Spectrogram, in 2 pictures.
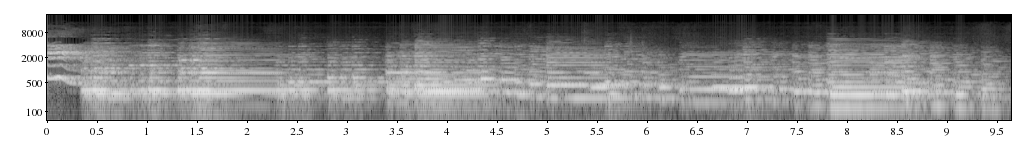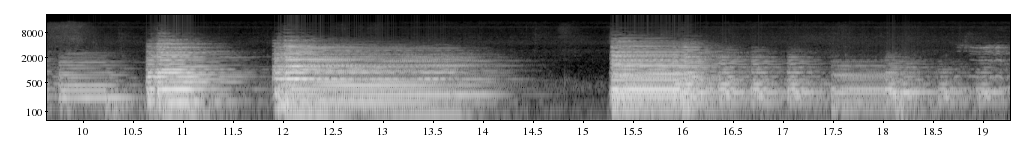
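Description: Grand piano playing a solo passage of an opera aria accompaniment while the soprano is silent. Past the middle come two loud struck chords, then a chord left to ring away into a moment of silence before the playing starts again with another loud chord.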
